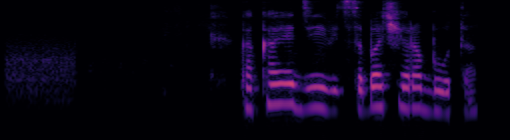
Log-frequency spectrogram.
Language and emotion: Russian, neutral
